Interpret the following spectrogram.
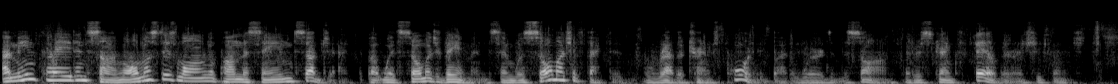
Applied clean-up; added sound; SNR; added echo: neural separator model SepFormer DNS4.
